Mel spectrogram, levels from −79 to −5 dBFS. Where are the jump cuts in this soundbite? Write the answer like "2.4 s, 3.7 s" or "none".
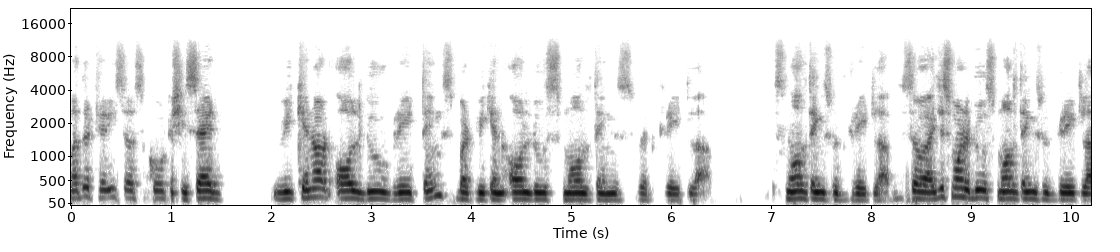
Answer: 0.9 s, 7.0 s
